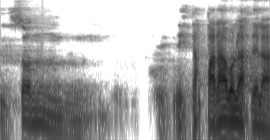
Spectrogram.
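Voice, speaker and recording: A man talks at a very slow pace. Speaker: pastor. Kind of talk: sermon.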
